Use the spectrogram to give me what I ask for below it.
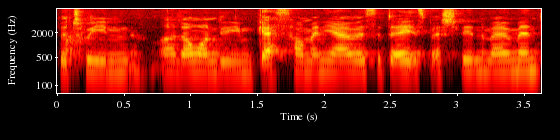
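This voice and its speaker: A woman speaks with a German accent at a medium pitch. Her pace is fairly quick and her tone dark and mellow. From Germany. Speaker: startup business development director. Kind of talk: conference talk. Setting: video call.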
